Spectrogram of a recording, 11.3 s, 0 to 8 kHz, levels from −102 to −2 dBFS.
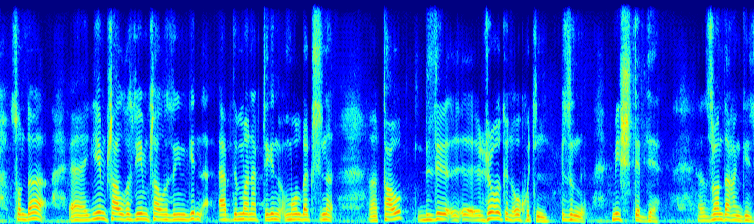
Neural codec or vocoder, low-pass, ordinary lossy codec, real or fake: codec, 16 kHz, 4 kbps, X-Codec, HuBERT features, trained on LibriSpeech; none; none; fake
